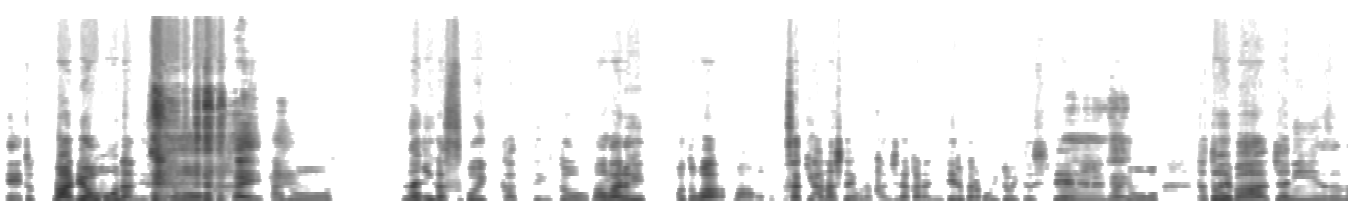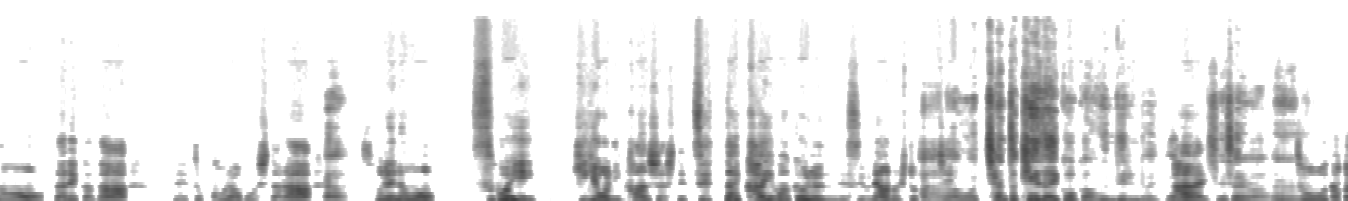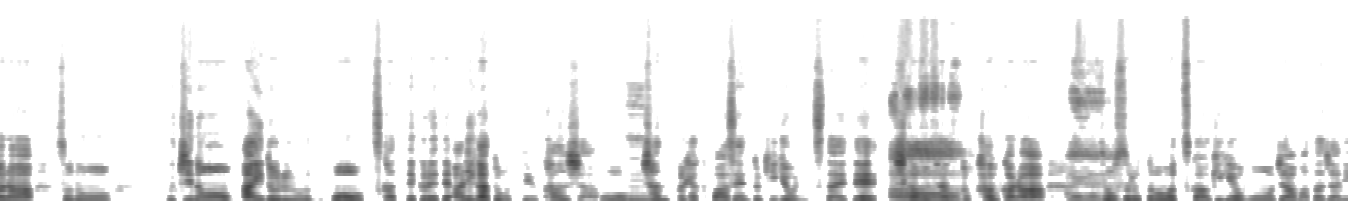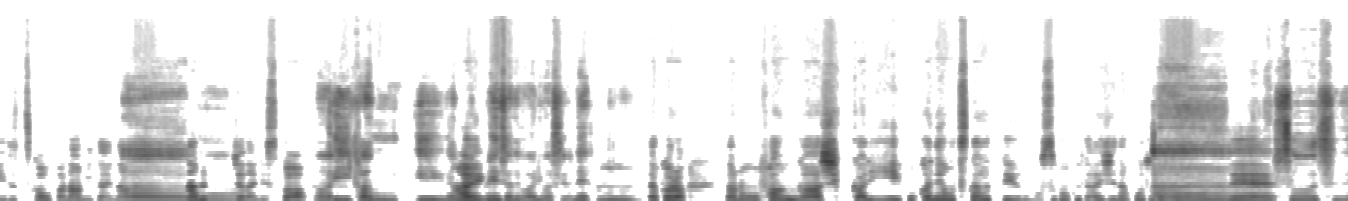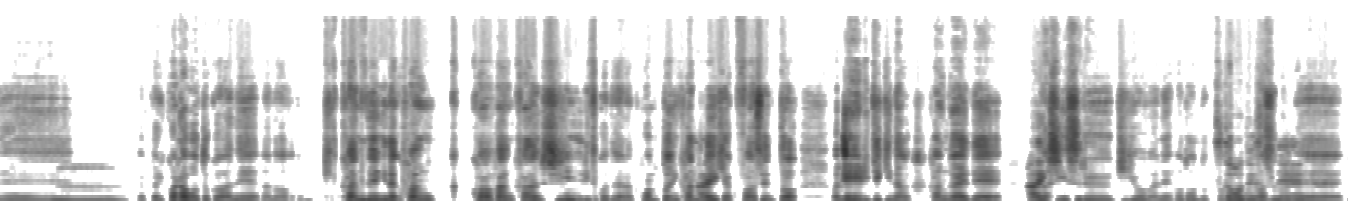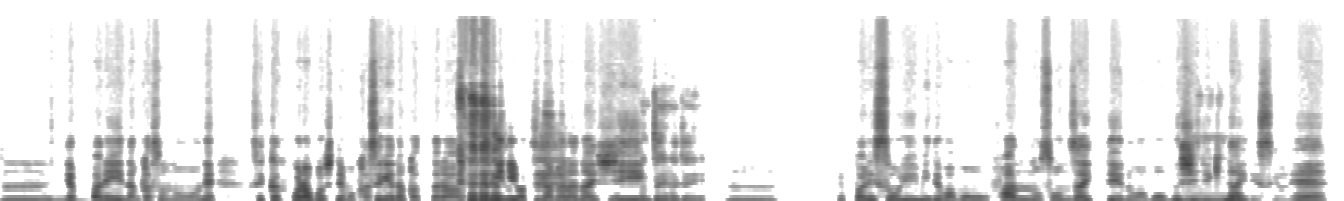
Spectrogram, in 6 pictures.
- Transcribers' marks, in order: laugh; other background noise; laugh
- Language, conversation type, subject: Japanese, podcast, ファンコミュニティの力、どう捉えていますか？
- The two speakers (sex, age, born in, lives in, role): female, 20-24, Japan, Japan, host; female, 40-44, Japan, Japan, guest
